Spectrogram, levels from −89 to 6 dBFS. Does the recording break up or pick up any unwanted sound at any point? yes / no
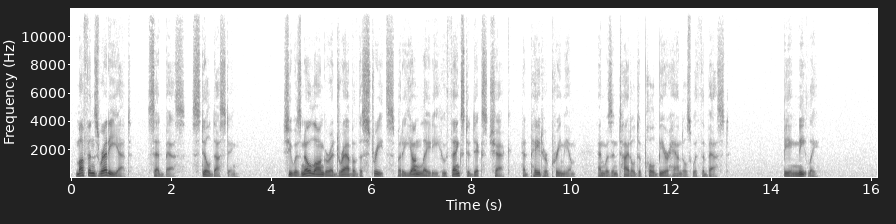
no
